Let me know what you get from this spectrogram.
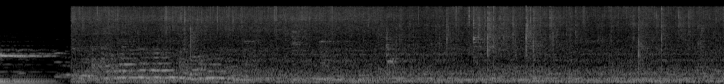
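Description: Food sizzling and crackling as it fries in a pan: a steady hiss with small pops throughout.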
